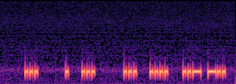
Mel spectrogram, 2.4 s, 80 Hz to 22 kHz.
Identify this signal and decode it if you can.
Morse code, heard as a keyed tone, about 52 wpm, spaced as for 40 wpm, 660 Hz. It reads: S ES SHUD
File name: archived / CRSnet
